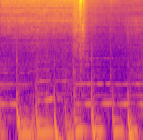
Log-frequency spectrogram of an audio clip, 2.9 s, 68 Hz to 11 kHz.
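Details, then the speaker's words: 2007 Ford Escape 2.3 Duratec, 140k, no-start after the timing jumped. With the air intake off, the cylinder was pressurized through the spark plug hole. A loud, steady hiss of air rushes out the intake: bent intake valve. "Okay, that one for sure is bent."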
